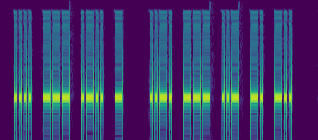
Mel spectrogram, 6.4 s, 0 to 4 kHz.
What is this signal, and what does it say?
Morse code, heard as a keyed tone, about 25 wpm, spaced as for 20 wpm, 550 Hz. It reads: HOLT FOUND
